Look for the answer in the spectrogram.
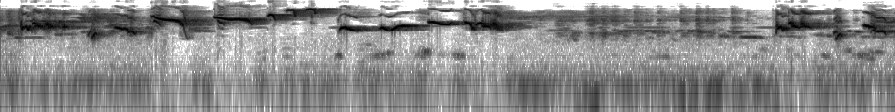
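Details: Oriental magpie-robin singing, used as a lure to spur another bird into energetic song: a varied, rich run of whistled phrases and sliding notes, some buzzy bursts, with short pauses between phrases.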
